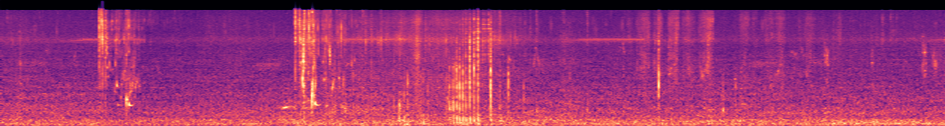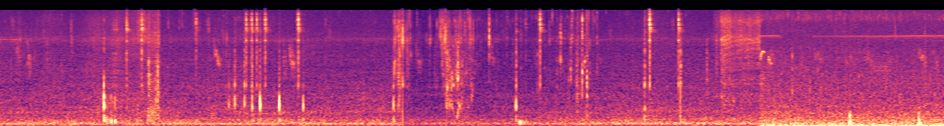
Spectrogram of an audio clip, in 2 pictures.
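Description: Rain starting on the water: scattered raindrop ticks and pats that grow more frequent through the second half, then a louder steady noise coming in a couple of seconds before the end. A few longer, louder noises in the first six seconds.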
